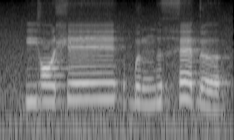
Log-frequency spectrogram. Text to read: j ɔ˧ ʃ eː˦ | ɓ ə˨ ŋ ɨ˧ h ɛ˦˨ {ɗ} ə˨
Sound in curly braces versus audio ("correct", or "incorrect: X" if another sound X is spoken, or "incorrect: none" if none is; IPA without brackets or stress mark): correct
